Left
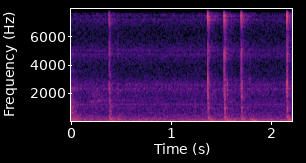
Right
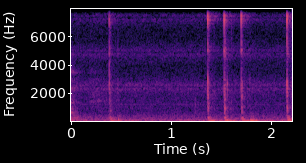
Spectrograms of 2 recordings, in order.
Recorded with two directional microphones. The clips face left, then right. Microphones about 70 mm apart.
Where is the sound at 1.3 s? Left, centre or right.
Centre.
